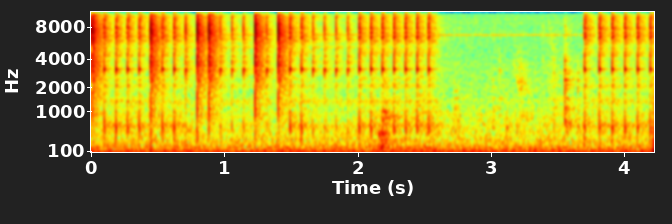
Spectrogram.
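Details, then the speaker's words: Homemade "lightning motor" high-voltage spark device powered by a AAA battery. Sharp clicks about three a second, pausing about a second then resuming, when the spark is not jumping the external gap. Internal arcing from a misadjusted spark gap. "Yeah, you hear that clicking whenever it's not jumping across. That's because it's arcing inside."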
